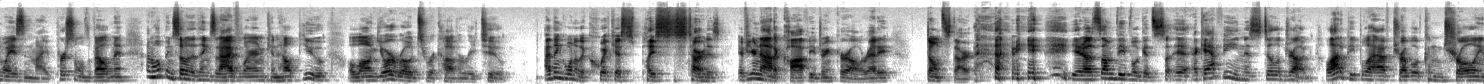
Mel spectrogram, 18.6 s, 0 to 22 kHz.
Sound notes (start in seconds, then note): 12.2 laughs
